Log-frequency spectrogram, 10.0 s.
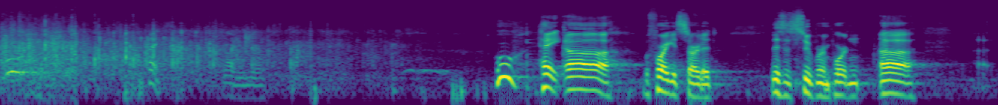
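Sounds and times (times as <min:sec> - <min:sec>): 
audience applause at a church service welcoming a pastor: 0:00.0 - 0:04.2
speech: 0:05.0 - 0:09.3.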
